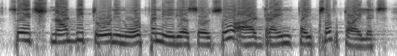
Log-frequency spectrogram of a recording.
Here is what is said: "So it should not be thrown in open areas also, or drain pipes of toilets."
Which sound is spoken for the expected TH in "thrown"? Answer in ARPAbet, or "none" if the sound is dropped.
T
